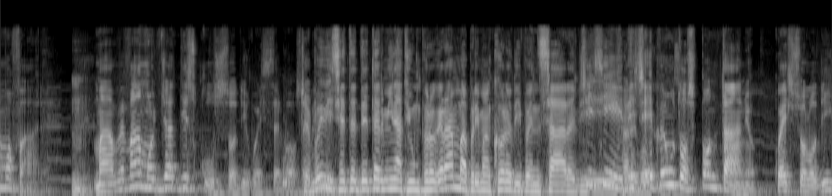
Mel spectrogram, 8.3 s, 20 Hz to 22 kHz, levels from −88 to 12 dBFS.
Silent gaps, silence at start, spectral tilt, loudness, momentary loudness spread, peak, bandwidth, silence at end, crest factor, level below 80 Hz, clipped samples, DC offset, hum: none; 0 s; -5.5 dB/octave; -17 LUFS; 13 LU; 0 dBFS; 12 kHz; 0 s; 16 dB; -46 dBFS; under 0.1%; under 0.1%; none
